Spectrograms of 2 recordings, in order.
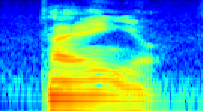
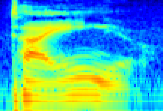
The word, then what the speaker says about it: Taino: What is it, a Tyano? – Tyano. – Taino. Okay. I'll go with that because it's actually T-A-I-N-O, so he used every letter in there and said A-I-N-U-O-O.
